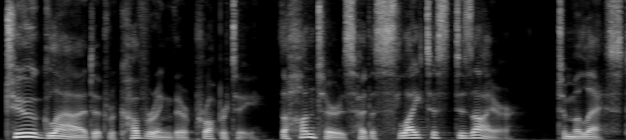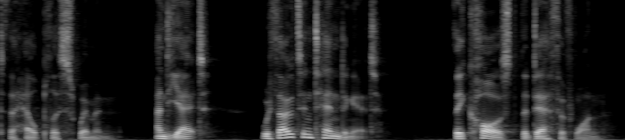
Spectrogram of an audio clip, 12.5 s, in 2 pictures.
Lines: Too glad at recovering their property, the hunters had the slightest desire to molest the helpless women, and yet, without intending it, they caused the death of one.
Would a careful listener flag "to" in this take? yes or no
no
